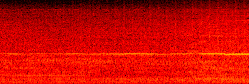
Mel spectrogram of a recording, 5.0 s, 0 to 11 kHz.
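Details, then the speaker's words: 1987 Mercedes-Benz 560SL (R107) V8, 90k miles, after cold start, microphone possibly clipped to grille: smooth quiet even idle with faint steady whir, no ticking, clacking or valve noise from either bank; normal, healthy engine, recently fully serviced. "And we can see that it doesn't make those distinctive clacking noises, and there is no unusual valve noise from either side of the"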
